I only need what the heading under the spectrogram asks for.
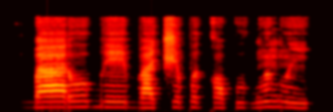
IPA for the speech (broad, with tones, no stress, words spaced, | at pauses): ɡ͡baː˧ ɾoː˦beː˧ba˨ t͡ʃə˧pə˨kɔ˨pu˨ ɡʷɛ̃˦ɡʷĩ˨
